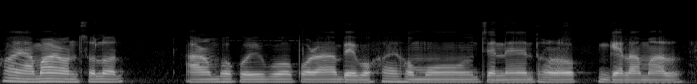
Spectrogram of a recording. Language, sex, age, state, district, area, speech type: Assamese, male, 30-45, Assam, Biswanath, rural, spontaneous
